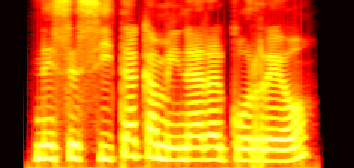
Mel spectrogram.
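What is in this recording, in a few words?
necisita Caminar Correo, Spanish, female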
